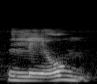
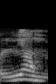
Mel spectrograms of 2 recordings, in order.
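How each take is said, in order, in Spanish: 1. Las vocales e y o forman dos sílabas. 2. Las vocales e y o se unen en una sílaba. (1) "Yo digo" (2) "no digo"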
